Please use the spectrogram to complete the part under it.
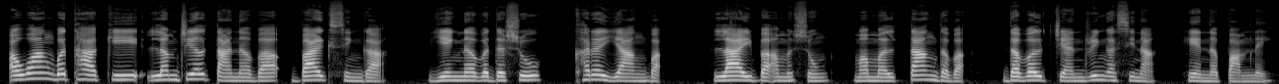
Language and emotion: Manipuri, neutral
